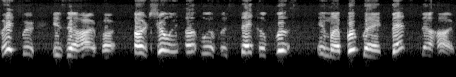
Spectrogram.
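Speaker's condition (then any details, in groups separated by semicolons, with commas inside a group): Cerebral palsy; born very premature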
